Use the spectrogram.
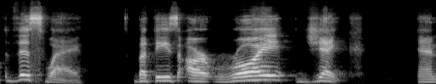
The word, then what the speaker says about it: RoieJaque: And these are it's pronounced Roy Jake, okay? It's pronounced Roy Jake.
